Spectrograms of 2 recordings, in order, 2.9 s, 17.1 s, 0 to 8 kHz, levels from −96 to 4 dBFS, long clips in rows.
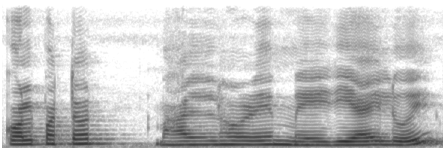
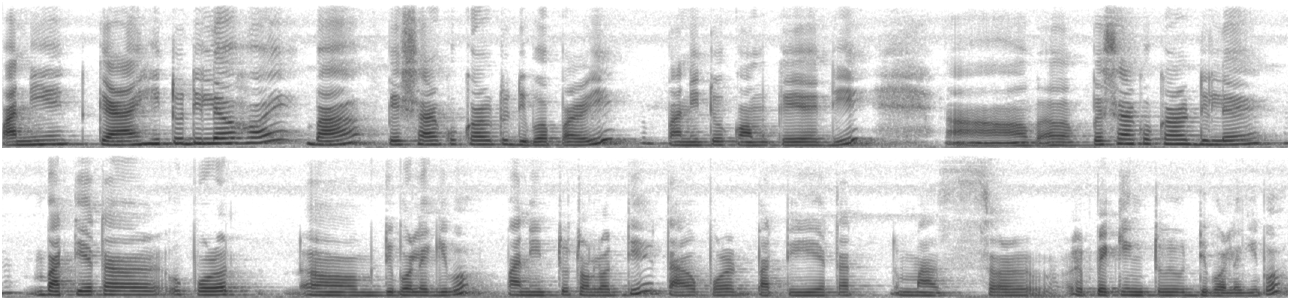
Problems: none marked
